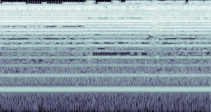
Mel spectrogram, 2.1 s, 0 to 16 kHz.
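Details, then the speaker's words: Replica Imhotep relay charger powered by a solar cell, charging a battery that rose from 11.81 to 11.83 V in about four minutes: steady, unwavering high hum, running normally. "i'm humming away well i'll come back a little while we'll see what we're doing"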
